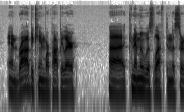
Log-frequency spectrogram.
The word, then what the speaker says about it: Khnemu: That's Khnemu. How do you think spelling it's going to help me pronounce it?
